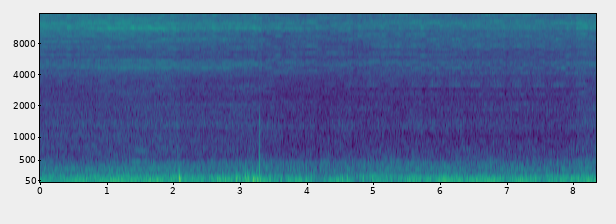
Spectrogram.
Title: Breaker panel making noise.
